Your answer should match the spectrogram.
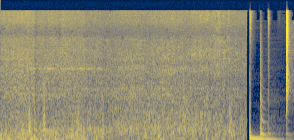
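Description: Low rumble of a moving road vehicle with wind buffeting the microphone. Near the end it cuts off suddenly and background music with a drum-machine beat starts.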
